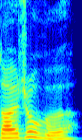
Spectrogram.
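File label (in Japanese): "daizyoubu", Japanese boy; shonen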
